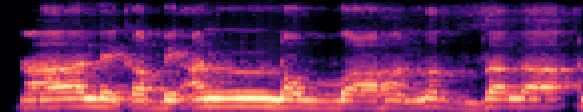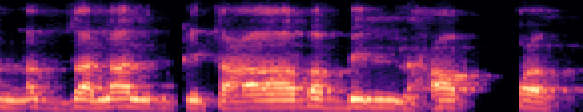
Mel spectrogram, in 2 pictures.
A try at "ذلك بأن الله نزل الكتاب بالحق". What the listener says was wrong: پھر ڈبلنگ ہو گئی ہے. پڑھیے پھر. ذلك بأن الله نزل الكتاب بالحق.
